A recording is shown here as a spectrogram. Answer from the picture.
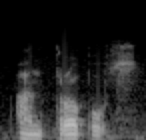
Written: anthrwpous

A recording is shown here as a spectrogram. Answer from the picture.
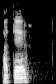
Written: pater

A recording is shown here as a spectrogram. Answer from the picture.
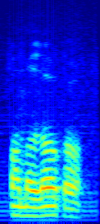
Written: omologo

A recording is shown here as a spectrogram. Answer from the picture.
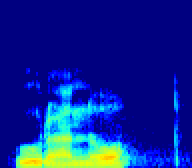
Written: ourano

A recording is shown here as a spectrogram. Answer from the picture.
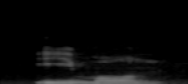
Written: imon

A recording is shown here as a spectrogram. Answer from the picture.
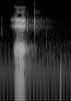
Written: ek

